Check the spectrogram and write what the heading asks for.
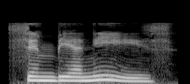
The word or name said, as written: symbionese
